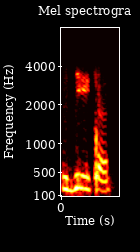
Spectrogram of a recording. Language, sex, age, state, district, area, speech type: Urdu, male, 18-30, Delhi, Central Delhi, urban, conversation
